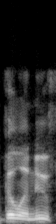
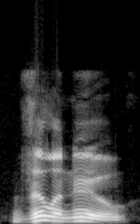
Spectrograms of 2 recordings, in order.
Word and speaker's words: Villeneuve: too seriously but um villanu okay all right i don't think you pronounce it like that but um could be wrong about that one too again i'm willing to be taught new things but i think it's villeneuve but there we are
